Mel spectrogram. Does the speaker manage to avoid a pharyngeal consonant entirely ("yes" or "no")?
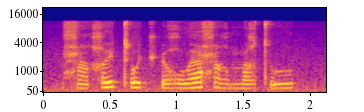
no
